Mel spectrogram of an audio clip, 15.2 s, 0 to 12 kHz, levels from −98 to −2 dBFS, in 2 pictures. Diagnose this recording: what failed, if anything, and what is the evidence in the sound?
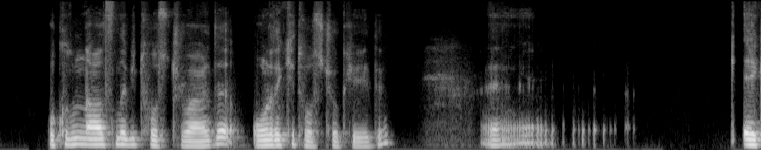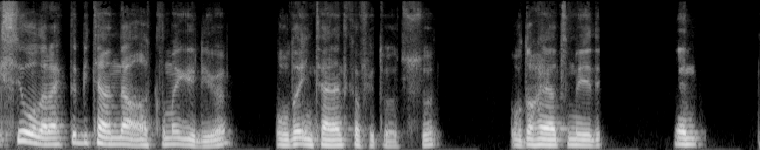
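Nothing stood out on listening through this speech recording.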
